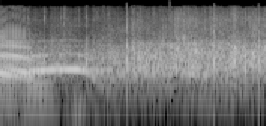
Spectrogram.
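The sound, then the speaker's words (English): Audience clapping: a steady, dense patter of many hands that swells in right after a brief voice at the start and carries on at an even, moderately loud level. “I've never gotten this many claps in my life about anything, so this is great.”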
